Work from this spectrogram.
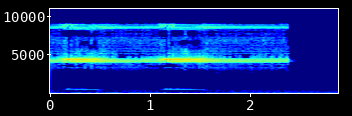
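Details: Bell cricket song recorded by the National Institute of Biological Resources in Korea, 2020: a pure, high ringing tone held for about two and a half seconds, swelling twice in loudness before stopping abruptly, with a faint lower tone beneath.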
